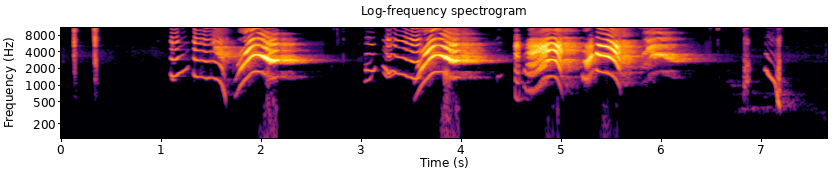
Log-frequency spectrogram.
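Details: Talking pet parrot indoors repeating "mummy" and "papa": three bursts of loud, arched, squeaky speech-like calls, each with several rising-and-falling syllables, ending with a short downward squeak.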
